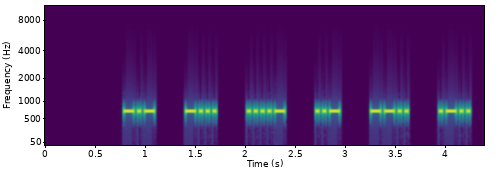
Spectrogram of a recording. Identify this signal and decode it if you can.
Morse code, heard as a keyed tone, about 36 wpm, spaced as for 20 wpm, 700 Hz. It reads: KB4UZL
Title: USA Call Signs - 3x Character Spacing - 35wpm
